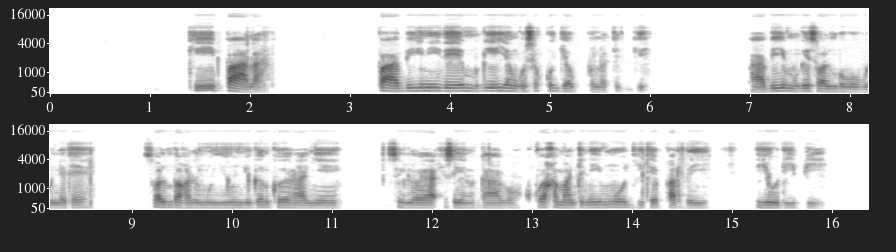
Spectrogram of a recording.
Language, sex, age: Wolof, male, 25-35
